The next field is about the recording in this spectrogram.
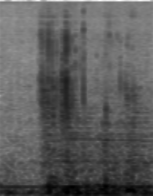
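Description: A crisp bite into a crunchy strawberry seasoned with Old Bay, followed by a quick run of crackly chewing crunches over a low background hum, with no talking.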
